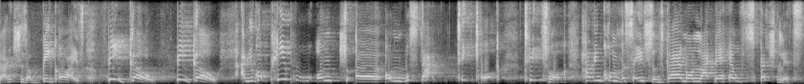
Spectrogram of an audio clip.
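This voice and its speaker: A woman with a London accent speaks fairly slowly at a high pitch, with very wide pitch swings and very even loudness over noticeable background noise. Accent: London Multicultural English. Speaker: podcast host. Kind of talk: monologue rant. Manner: animated.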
